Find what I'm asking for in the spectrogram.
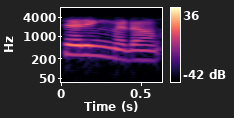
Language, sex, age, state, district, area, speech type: Tamil, female, 45-60, Tamil Nadu, Viluppuram, urban, conversation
